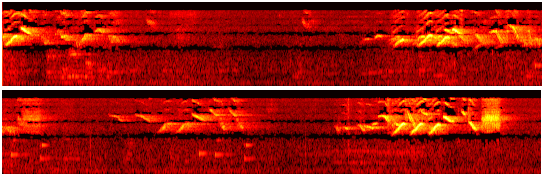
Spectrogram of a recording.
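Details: Capped seedeater from João Pessoa, Paraíba, singing three bursts of fast, sweeping high trills and chirps separated by short pauses, with a few soft lower whistles and faint background voices.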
